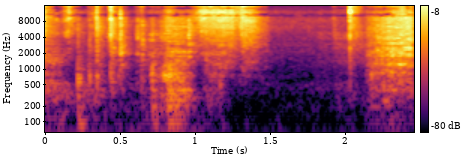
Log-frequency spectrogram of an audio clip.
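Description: Near silence with a few faint light clicks and rustles of cardstock strips and double-sided tape being handled.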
